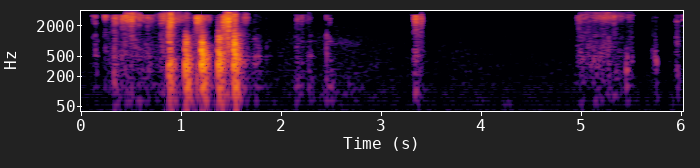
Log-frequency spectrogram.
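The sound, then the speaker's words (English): A quick flurry of hard knocks at the start, then a few scattered single raps and a short rattling burst, fairly loud against silence, with no voices. “I think I heard knocking on the door.”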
